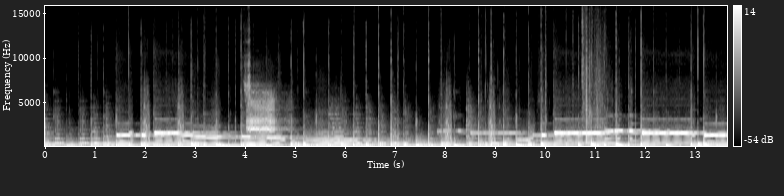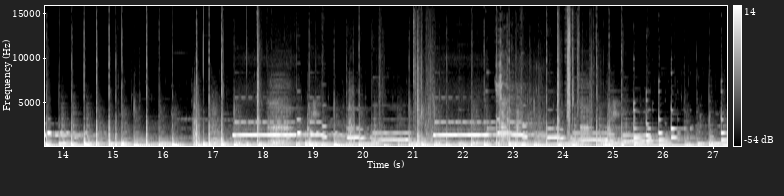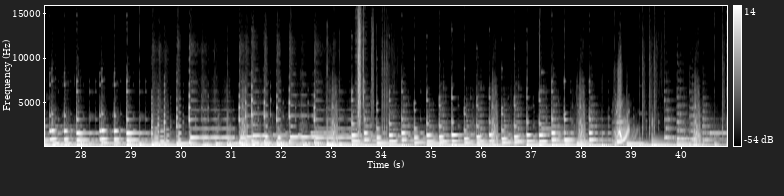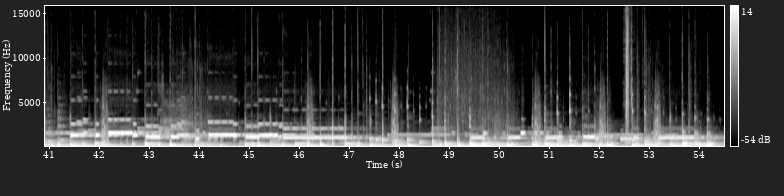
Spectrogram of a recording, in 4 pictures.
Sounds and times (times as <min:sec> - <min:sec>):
Music: 0:00.0 - 0:54.5.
